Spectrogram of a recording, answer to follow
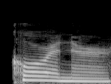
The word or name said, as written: coroner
